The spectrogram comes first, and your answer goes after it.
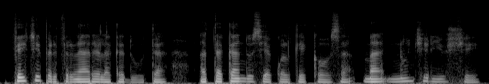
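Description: A man reading a fantasy novel chapter aloud in calm, measured audiobook narration. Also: mid-range voice, dry recording. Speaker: reader.

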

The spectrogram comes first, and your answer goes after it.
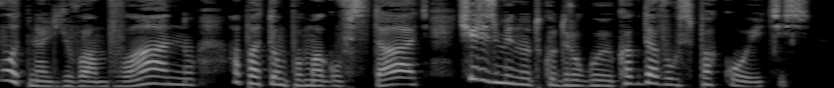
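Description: A woman's voice: medium pitch, expressive, moderate pace, darkish tone, dry recording, studio quality, natural voice. Woman doing a cozy soothing housekeeper. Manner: soothing, decisive.

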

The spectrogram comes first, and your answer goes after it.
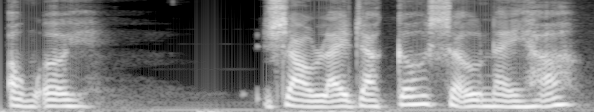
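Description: A woman's voice: sits low, normal speed, no echo, clean studio sound, soft background music, natural voice. A woman voicing a distraught middle-aged wife who speaks in a choked, shocked voice.

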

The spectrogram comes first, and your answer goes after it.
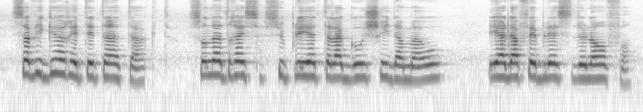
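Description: A woman reading a prehistoric adventure novel aloud in a measured storytelling manner. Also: on the high side. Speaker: audiobook reader. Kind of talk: scripted narration of a novel.

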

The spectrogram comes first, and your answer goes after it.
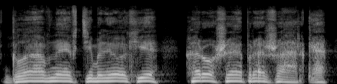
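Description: Man putting on a shrill bossy witch mother. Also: animated, a little slow, a bit bright. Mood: gloating. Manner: shrill, commanding, gloating. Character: scheming boastful middle-aged witch mother, bossy.

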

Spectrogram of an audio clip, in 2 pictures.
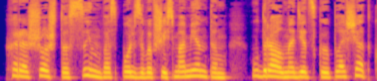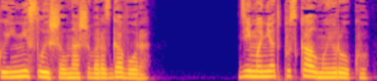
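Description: A woman's voice: mid-range voice, steady tone, moderate pace, a little mellow, no room sound, clean studio sound. A woman narrating a tense, emotional first-person story as an audiobook.

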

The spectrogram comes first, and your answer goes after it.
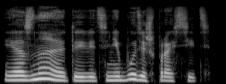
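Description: Gentle young man read by a woman, calm storybook voice, dry. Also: high voice, a little slow, no echo. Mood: tender.

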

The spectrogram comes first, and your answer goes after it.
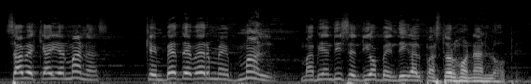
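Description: A middle-aged male pastor delivers a fervent sermon in a high voice that rises to passionate shouts. He speaks in a large hall with a long echo while soft music plays behind him. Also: moderate pace. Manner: impassioned preaching, rising to shouts.

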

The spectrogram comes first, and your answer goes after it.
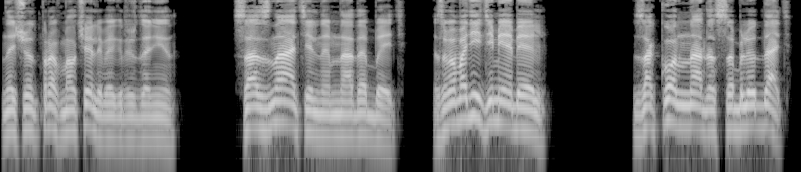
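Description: A man's voice: mid-range voice, measured pace, fairly bright tone, dry recording, clean studio sound, close to an everyday voice. A man voicing a stern, cocky con man who talks in curt, commanding phrases.

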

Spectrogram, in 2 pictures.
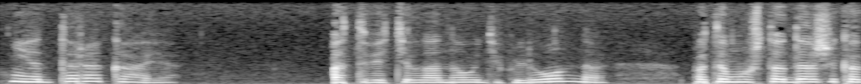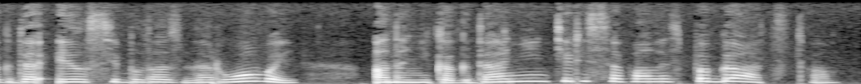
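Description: A woman narrating a sentimental story in a soft, measured manner. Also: fairly high pitch, no echo, lo-fi sound. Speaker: audiobook narrator. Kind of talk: scripted narration of a sentimental novel.

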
